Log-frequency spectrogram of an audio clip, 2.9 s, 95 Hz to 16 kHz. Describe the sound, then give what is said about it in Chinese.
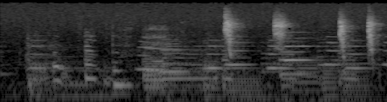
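A person imitates mouse squeaks in a 1987 Cantonese cartoon, voicing a few quick, high-pitched squeaks after some lower vocal sounds. “哦，咁嘅样嚟啊，我都识得模仿老鼠叫噶喎。”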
